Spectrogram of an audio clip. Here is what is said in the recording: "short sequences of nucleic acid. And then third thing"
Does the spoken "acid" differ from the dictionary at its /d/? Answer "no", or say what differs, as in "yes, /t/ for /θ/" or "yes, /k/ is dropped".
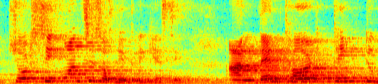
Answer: yes, /d/ is dropped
